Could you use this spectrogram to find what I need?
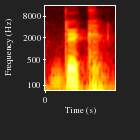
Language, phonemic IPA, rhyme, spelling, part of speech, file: German, /dɪk/, -ɪk, dick, adjective, De-dick.ogg
- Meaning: 1. thick 2. fat 3. swollen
